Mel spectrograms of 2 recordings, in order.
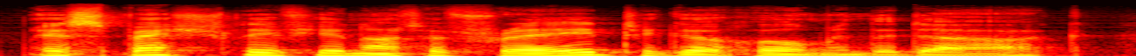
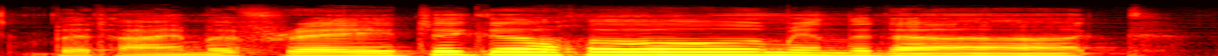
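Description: First: Said in the usual way. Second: Slow sung line, a bit louder; sung, teasing little song to the room. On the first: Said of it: "said Laura Sharp". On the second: A narrator's reading. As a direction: sing it as the tune runs in her head. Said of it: "sang Laura Sharp".

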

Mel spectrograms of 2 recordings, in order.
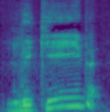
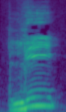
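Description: First: Said in the usual way. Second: "Liquide" broken into three separate beats, li, qui, de; syllable by syllable. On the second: Shown as a demonstration. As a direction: pause after each syllable of "Liquide", sounding the final de. (« Liquide » découpé en trois syllabes : li, qui, de) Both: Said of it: "En trois syllabes".

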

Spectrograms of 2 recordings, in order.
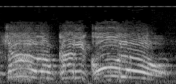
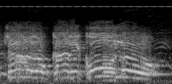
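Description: First: Slow, drawn-out mocking hello; teasing greeting. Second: Slow, drawn-out mocking hello with a laugh; teasing greeting. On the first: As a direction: stretch "Cariculo" out to needle him. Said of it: "Pasaba el vecino y le decía". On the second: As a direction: savor "Cariculo" as a taunt. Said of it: "pasaba el vecino y decía".

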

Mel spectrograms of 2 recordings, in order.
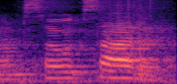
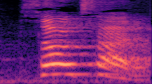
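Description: First: Said in the usual way. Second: Louder, punched SO excited; excited burst. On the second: Real, not acted. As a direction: bounce it with real glee.

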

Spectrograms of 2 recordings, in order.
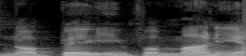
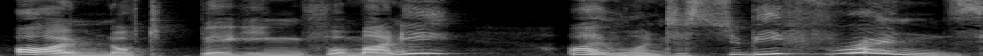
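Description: First: Said in the usual way. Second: High, loud mock plea; hammed-up wounded protest; protesting scammer. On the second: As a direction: plead in a pitched-up scammer voice.

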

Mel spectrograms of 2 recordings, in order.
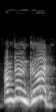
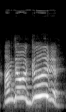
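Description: First: Said in the usual way. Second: Loud, high and drawn out; excited boast. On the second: Real, not acted. Player cheering their own progress, excited boast. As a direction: crow it slowly at the top of the voice. Repeats it louder, celebrating progress.

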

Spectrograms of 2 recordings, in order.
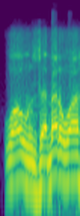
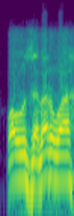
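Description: Both takes have the same delivery.

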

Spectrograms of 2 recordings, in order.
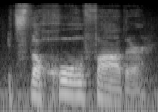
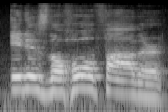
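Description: First: Said in the usual way. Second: "is" punched, the whole line louder; emphatic "is", loud proclamation; stress on IS. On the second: Shown as a demonstration. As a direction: lean hard on "is" in "It is the Whole Father".

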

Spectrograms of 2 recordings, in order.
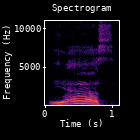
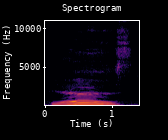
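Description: First: Loud, lightly neighed reply; neighing horse. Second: Low, loud cow voice; storybook cow, deep moo. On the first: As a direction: answer with a hint of a horse's neigh. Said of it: "he neighed". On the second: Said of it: "she mooed". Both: A narrator's reading.

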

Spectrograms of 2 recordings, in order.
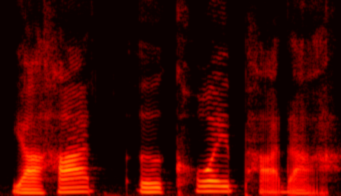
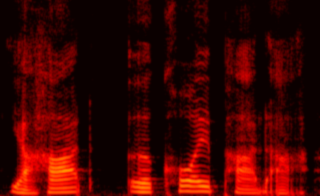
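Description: First: "Yahat ukoipada" drawn out slowly, syllable by syllable; slow it right down so learners can follow; careful slow model for the class; slow teaching repeat. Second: Said in the usual way. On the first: Shown as a demonstration. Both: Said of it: "So let's repeat those".

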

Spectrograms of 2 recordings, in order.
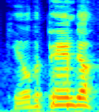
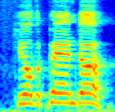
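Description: First: Said in the usual way. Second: Slower, louder order; insistent command. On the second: Real, not acted. Gamer urging himself to kill the panda player, slow and loud. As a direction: drag it out and mean it. Repeated command, second stronger.

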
